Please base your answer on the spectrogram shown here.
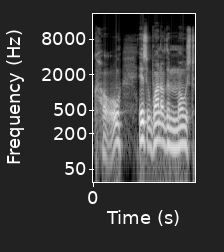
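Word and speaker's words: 口: However, to learn to read and write Chinese you need thousands of characters and this component, which actually means mouth and is pronounced kǒu, is one of the most common building blocks.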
